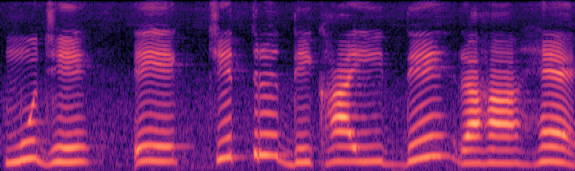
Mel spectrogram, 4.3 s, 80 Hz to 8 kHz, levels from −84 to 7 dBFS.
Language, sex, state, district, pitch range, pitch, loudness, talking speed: Hindi, female, Madhya Pradesh, Katni, 235-290 Hz, 250 Hz, -17 LUFS, 95 wpm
